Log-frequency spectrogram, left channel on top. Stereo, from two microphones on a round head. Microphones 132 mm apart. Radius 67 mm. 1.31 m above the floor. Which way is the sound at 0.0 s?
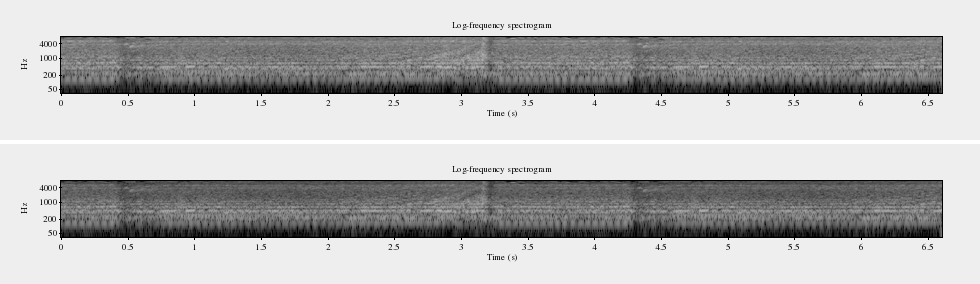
45° left (ahead or behind).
